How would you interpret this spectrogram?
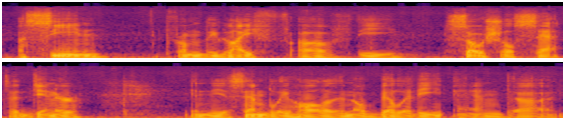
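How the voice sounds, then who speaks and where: Low-voiced, measured male radio host. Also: a little mellow, no echo. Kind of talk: classical music radio commentary. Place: radio studio.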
